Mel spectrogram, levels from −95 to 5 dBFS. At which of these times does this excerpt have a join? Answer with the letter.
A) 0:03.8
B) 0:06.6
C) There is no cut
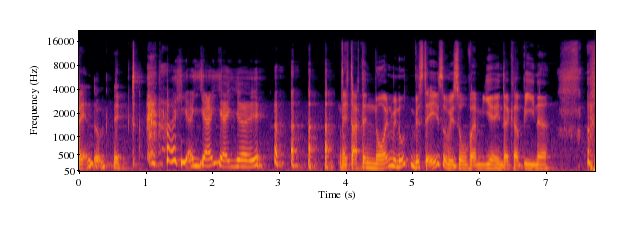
A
